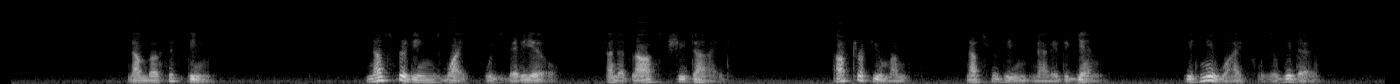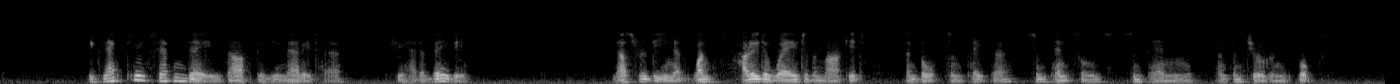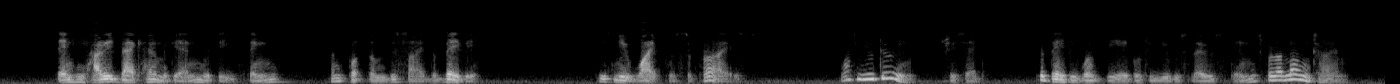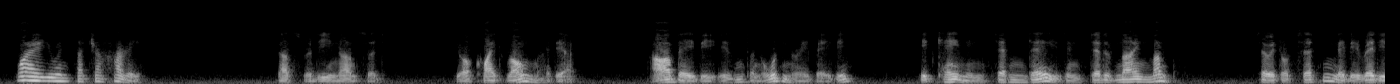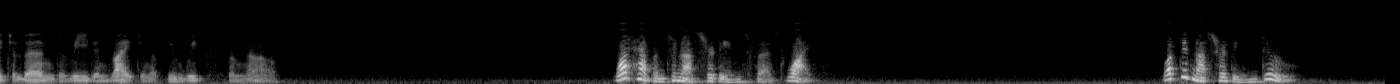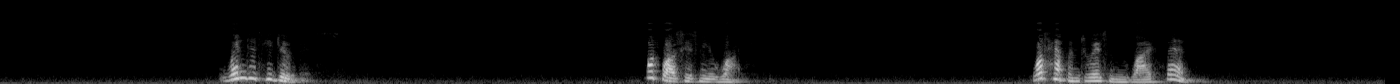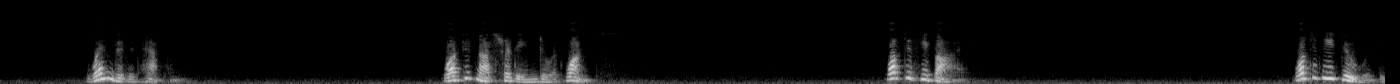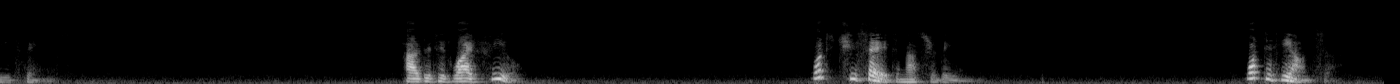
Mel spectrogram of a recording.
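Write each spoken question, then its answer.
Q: What happened to Nasruddin's first wife?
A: She became very ill and died.

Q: What did Nasruddin do?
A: He married again.

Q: When did he do this?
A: After a few months.

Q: What was his new wife?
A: A widow.

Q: What happened to his new wife then?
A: She had a baby.

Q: When did it happen?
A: Exactly 7 days after he married her.

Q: What did Nasruddin do at once?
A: He hurried away to the market.

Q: What did he buy?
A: Some paper, pencils, pens and children's books.

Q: What did he do with these things?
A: He took them home and put them beside the baby.

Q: How did his wife feel?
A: Surprised.

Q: What did she say to Nasruddin? What did he answer?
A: She asked why he was in such a hurry, since the baby couldn't use those things for a long time; he said the baby wasn't ordinary and, having come in 7 days instead of 9 months, would be ready to learn to read and write in a few weeks.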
